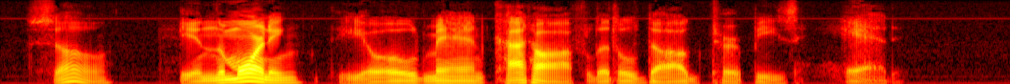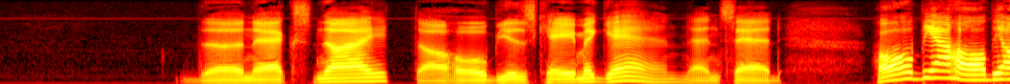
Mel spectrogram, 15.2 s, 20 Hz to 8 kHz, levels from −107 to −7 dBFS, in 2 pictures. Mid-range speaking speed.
No: slow, 95 wpm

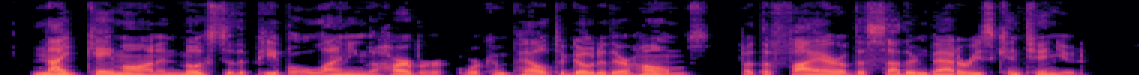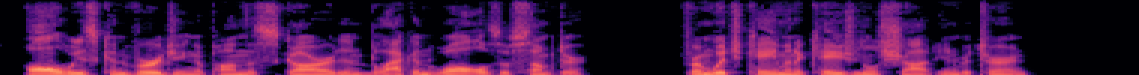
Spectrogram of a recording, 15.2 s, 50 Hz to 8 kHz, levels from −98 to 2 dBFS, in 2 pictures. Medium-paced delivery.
Yes: average, 175 wpm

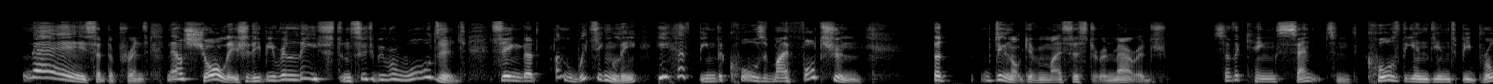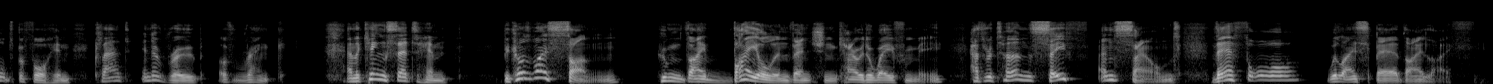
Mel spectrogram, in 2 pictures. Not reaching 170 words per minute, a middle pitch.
Yes: average, 160 wpm; medium, 160 Hz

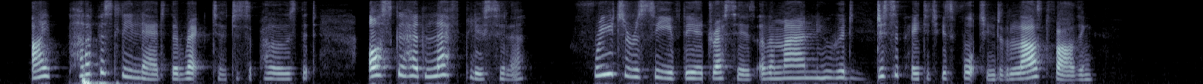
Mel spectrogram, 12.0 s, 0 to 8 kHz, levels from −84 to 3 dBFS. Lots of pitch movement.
Yes: wide, 6.5 semitones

